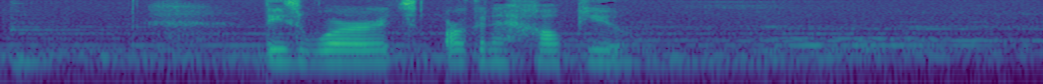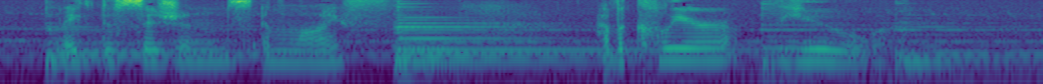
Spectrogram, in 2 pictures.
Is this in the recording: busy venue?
no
